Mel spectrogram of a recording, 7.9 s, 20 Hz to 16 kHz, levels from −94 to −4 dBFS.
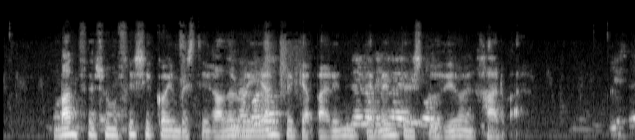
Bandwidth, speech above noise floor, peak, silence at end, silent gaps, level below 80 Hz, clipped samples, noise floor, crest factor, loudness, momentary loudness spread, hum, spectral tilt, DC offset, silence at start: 8.8 kHz; 41 dB; 0 dBFS; 0 s; none; -50 dBFS; under 0.1%; -64 dBFS; 22 dB; -23 LUFS; 15 LU; none; -7 dB/octave; under 0.1%; 0.65 s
